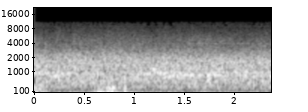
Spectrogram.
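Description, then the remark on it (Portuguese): Applause from a crowd of faithful and pilgrims in the Paul VI audience hall as Pope Francis enters and walks through. A dense, continuous wash of clapping at an even level with no distinct voices, holding steady for the whole moment. “E nesse momento, Papa Francisco entra na grande sala Paulo VI, caminhando sobre o aplauso dos fiéis e peregrinos que o recebem com um grande calor.”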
